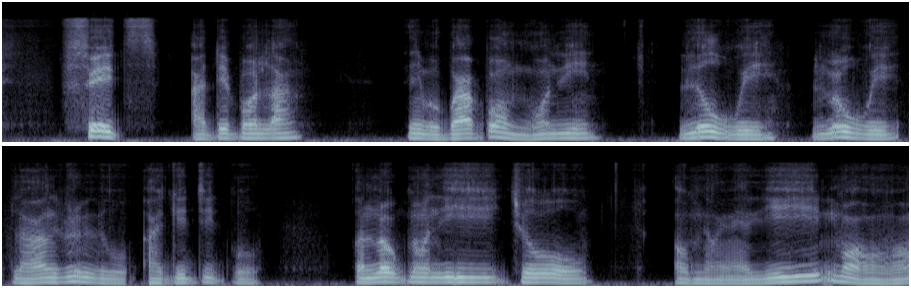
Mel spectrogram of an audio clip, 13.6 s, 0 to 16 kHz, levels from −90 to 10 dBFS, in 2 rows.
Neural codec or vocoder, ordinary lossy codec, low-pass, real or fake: autoencoder, 22.05 kHz, a latent of 192 numbers a frame, VITS, trained on many speakers; Opus, 32 kbps; 9.9 kHz; fake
